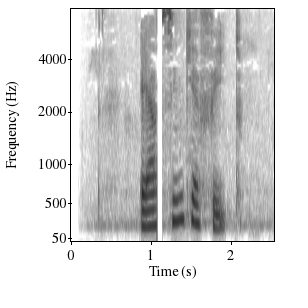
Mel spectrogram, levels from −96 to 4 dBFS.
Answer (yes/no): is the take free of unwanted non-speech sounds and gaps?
no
